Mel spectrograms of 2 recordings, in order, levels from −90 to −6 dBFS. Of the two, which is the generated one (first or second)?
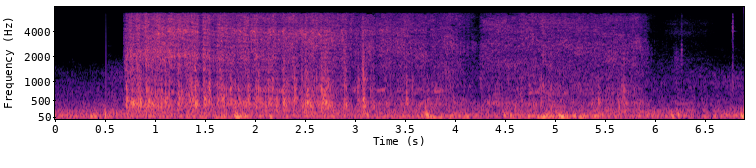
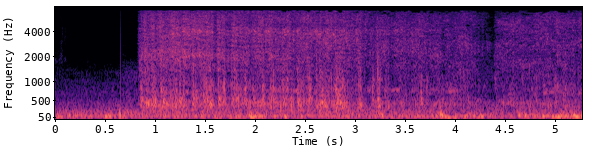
second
